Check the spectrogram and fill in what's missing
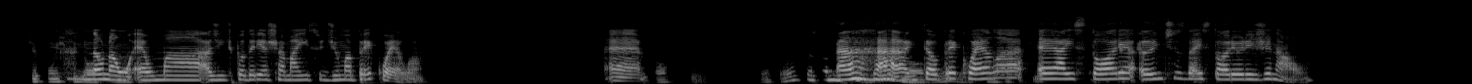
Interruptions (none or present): present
